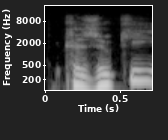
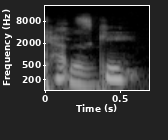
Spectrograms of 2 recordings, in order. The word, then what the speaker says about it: Katsuki: And it goes, some time ago, a younger Izuku Midoriya stands up to Kazuki. Is that how you pronounce it? Katsuki. Huh? Katsuki.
